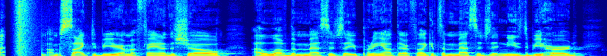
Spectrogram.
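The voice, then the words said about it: Attractive, sexy-sounding voice. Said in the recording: “sexy voice, because you have a sexy voice.”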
